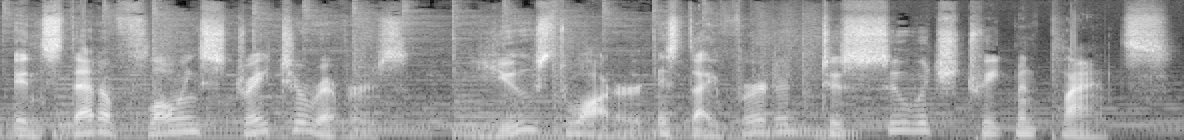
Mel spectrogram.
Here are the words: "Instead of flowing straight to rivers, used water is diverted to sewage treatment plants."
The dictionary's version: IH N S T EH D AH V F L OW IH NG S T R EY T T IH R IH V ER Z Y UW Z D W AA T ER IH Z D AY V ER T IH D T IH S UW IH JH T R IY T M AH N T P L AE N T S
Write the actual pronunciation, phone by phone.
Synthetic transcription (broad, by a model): IH N S T EH D AH V F L OW IH NG S T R EY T T IH R IH V ER Z Y UW Z D W AA T ER IH Z D AY V ER T IH D T IH S UW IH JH T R IY T M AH N P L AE N T S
